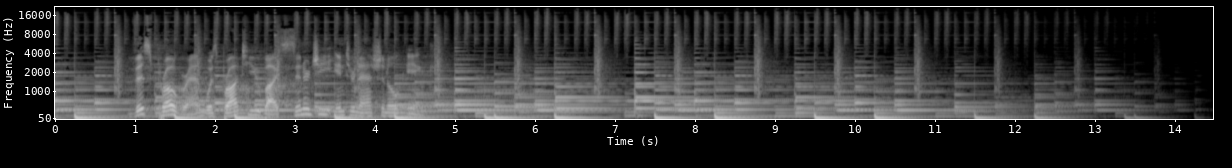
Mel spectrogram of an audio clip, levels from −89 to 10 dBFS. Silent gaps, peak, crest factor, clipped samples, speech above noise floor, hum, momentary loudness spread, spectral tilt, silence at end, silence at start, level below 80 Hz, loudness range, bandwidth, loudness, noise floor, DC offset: none; -2 dBFS; 20 dB; under 0.1%; 45 dB; none; 18 LU; -6 dB/octave; 0.9 s; 0 s; -26 dBFS; 13 LU; 19 kHz; -21 LUFS; -63 dBFS; under 0.1%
